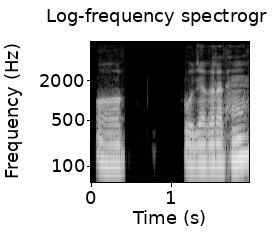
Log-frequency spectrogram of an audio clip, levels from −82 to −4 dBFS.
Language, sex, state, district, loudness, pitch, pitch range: Chhattisgarhi, male, Chhattisgarh, Raigarh, -22 LUFS, 110 Hz, 105-125 Hz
